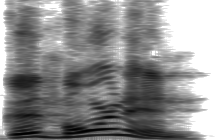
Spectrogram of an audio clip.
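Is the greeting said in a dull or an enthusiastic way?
enthusiastic. It is said warmly, with lively energy. The speaker is glad to see everyone. The speaker calls it right. "no, no, good morning"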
